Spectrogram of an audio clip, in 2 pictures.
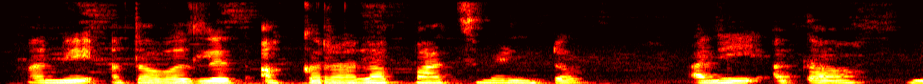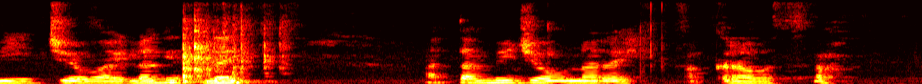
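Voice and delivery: soft, quiet, hushed voice.

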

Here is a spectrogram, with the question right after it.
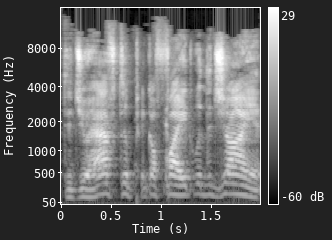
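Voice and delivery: words broken up by coughing and spluttering. In a tabletop game, a character questions an ally, coughing and spluttering. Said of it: "coughing and spluttering".

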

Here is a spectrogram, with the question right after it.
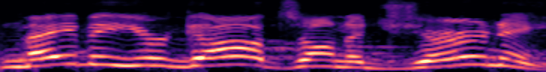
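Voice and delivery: pointed, scornful, heavily sarcastic tone. Retelling a prophet taunting rivals whose god stays silent: imitating a sarcastic remark. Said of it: "he said something very sarcastic".

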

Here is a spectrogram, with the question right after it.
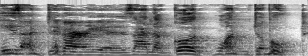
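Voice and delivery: booming, loud yell in pirate voice. Reading a story aloud, the pirate calls back to his crew: pirate yelling. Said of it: "then yelled back to the crew".

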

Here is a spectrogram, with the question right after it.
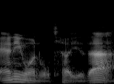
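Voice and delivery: ironic, sarcastic, mocking sneer. Suggesting the narrator mocks the characters' superstitious beliefs: sarcastic, mocking tone. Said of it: "ironic or almost a little sarcastic? Like, oh".

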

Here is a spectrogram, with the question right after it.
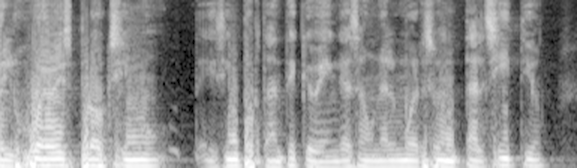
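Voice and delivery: ordinary talk

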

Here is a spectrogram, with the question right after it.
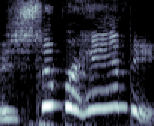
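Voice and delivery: very high, piping voice shooting up. Describing a spell to another speaker, voice going really high. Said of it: "Your voice got really high on".

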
